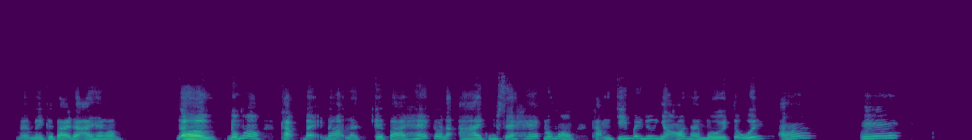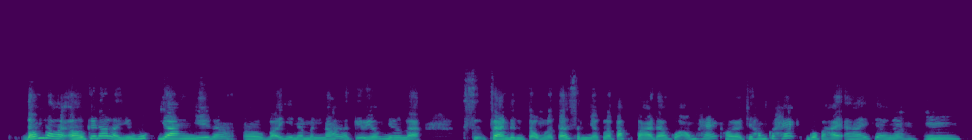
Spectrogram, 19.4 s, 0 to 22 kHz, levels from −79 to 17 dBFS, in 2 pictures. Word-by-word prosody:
Bạn -, -, -8 dB
biết 220 Hz, +2 st, -2 dB
cái 275 Hz, -, -1 dB
bài 185 Hz, -8 st, +3 dB
đó 225 Hz, -, +3 dB
ai 200 Hz, +1 st, -1 dB
hát 235 Hz, +2 st, -1 dB
hông? 210 Hz, -6 st, -4 dB, 0.5 s
Ừ, 235 Hz, -4 st, +8 dB
đúng 275 Hz, +6 st, 0 dB
hông? 320 Hz, -7 st, -1 dB, 0.2 s
Thật, -, -, +3 dB
bạn -, -, -3 dB
đó 265 Hz, +4 st, -3 dB
là 200 Hz, -1 st, -6 dB, 0.2 s
cái 280 Hz, -, 0 dB
bài 200 Hz, -7 st, -1 dB
hát 280 Hz, +10 st, -3 dB
đó 320 Hz, -, -2 dB
là -, -, -5 dB
ai 260 Hz, +2 st, 0 dB
cũng 260 Hz, +2 st, -6 dB
sẽ 265 Hz, -, -2 dB
hát, 305 Hz, +5 st, -6 dB
đúng 295 Hz, +2 st, -4 dB
hông? 245 Hz, -8 st, -2 dB, 0.2 s
Thậm 210 Hz, +3 st, -5 dB
chí 300 Hz, +7 st, -2 dB
mấy 320 Hz, 0 st, -4 dB
đứa 305 Hz, +2 st, -3 dB
nhỏ 280 Hz, -1 st, -2 dB
nà 250 Hz, -7 st, -5 dB
10 190 Hz, -2 st, 0 dB
tuổi, 280 Hz, +9 st, -2 dB, 0.2 s
đó 325 Hz, +10 st, -4 dB, 0.5 s
ừm, 285 Hz, +2 st, -4 dB, 1.3 s
đúng 305 Hz, +7 st, +8 dB
rồi, 330 Hz, -6 st, +5 dB
ừ, 260 Hz, +1 st, +6 dB
cái 340 Hz, -, +2 dB
đó 360 Hz, 0 st, +4 dB
là 260 Hz, -, +3 dB
như 240 Hz, +3 st, +1 dB
quốc 325 Hz, +6 st, 0 dB
dân 265 Hz, -1 st, +6 dB
vậy 240 Hz, 0 st, 0 dB
đó. 280 Hz, +2 st, -4 dB
Ừ, 210 Hz, -1 st, -2 dB
bởi 225 Hz, -, 0 dB
vậy 255 Hz, -, -2 dB
nên 235 Hz, -1 st, -2 dB
mình 205 Hz, -3 st, -3 dB
nói 240 Hz, +7 st, -2 dB
là, 285 Hz, -, -3 dB
kiểu, -, -, -2 dB
giống 275 Hz, +3 st, -2 dB
như 245 Hz, -3 st, -1 dB
là 200 Hz, -6 st, +1 dB, 0.5 s
s -, -, -7 dB
Phan 235 Hz, -2 st, +7 dB
Đình 205 Hz, -4 st, 0 dB
Tùng 170 Hz, 0 st, 0 dB
là 175 Hz, -, -2 dB
tới 240 Hz, +8 st, +2 dB
sinh 265 Hz, -8 st, -3 dB
nhật 190 Hz, -1 st, -4 dB
là 180 Hz, -, +1 dB
bắt 250 Hz, +6 st, +1 dB
bài 190 Hz, -3 st, +1 dB
đó 240 Hz, +2 st, +1 dB
của -, -, -2 dB
ổng 255 Hz, -, -3 dB
hát 290 Hz, +3 st, -5 dB
thôi 225 Hz, -3 st, +1 dB
à, -, -, +1 dB
chứ 275 Hz, -, -2 dB
hổng 260 Hz, +1 st, 0 dB
có 345 Hz, -, -4 dB
hát 345 Hz, -1 st, -1 dB
của 255 Hz, +4 st, +1 dB
bài 190 Hz, -5 st, 0 dB
ai 225 Hz, +2 st, -5 dB
hết 260 Hz, -, -4 dB
trơn 250 Hz, -2 st, -2 dB
á, 275 Hz, -, -4 dB, 0.2 s
ừm. 245 Hz, +3 st, -2 dB
255 Hz, 265 wpm, -25 LUFS, 220-285 Hz, 1.3 s, Ừ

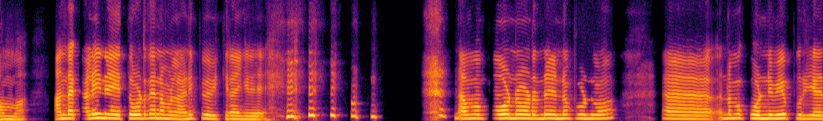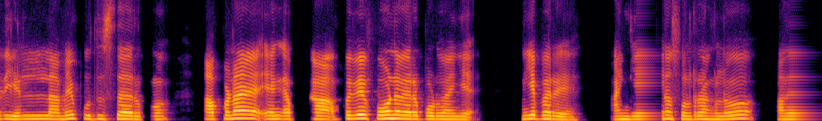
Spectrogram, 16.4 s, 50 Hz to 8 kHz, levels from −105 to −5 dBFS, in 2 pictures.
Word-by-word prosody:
ஆமா. 195 Hz, -1 st, -1 dB, 0.4 s
அந்தக் 255 Hz, +2 st, +4 dB
கலை 255 Hz, +4 st, +5 dB
நயத்தோட 250 Hz, 0 st, +4 dB
தான் 270 Hz, -1 st, +4 dB
நம்மள 235 Hz, -3 st, +2 dB
அனுப்பி 240 Hz, +2 st, -2 dB
வைக்கிறாங்களே! 210 Hz, -3 st, -1 dB, 2.0 s
நாம 250 Hz, +1 st, +3 dB
போன 255 Hz, 0 st, +5 dB
உடனே 245 Hz, +1 st, +3 dB
என்ன 250 Hz, +1 st, +2 dB
பண்ணுவோம்? 250 Hz, +1 st, 0 dB, 0.5 s
அ -, -, +3 dB, 0.6 s
நமக்கு 255 Hz, 0 st, -1 dB
ஒன்னுமே 245 Hz, +1 st, +5 dB
புரியாது. 230 Hz, -2 st, +1 dB, 0.2 s
எல்லாமே 215 Hz, +1 st, -2 dB
புதுசா 220 Hz, 0 st, -2 dB
இருக்கும். 200 Hz, 0 st, -7 dB, 0.5 s
அப்பன்னா 230 Hz, +3 st, +1 dB, 0.3 s
எங் 215 Hz, -1 st, -3 dB
அப் 205 Hz, -, -21 dB, 0.2 s
அ -, -, +3 dB, 0.2 s
அப்பவே 235 Hz, +5 st, +1 dB
ஃபோன 235 Hz, +1 st, +3 dB
வேற 220 Hz, 0 st, +2 dB
போடுவாங்கே. 195 Hz, -2 st, -1 dB, 0.5 s
இங்க 235 Hz, +2 st, +1 dB
பாரு! 205 Hz, -4 st, +1 dB, 0.5 s
அங்கே 200 Hz, 0 st, -2 dB, 0.2 s
என்ன 230 Hz, 0 st, -1 dB
சொல்றாங்களோ! 205 Hz, +1 st, -2 dB, 0.5 s
அத 195 Hz, 0 st, -6 dB
225 Hz, 125 wpm, -20 LUFS, 200-245 Hz, 2.0 s, கலை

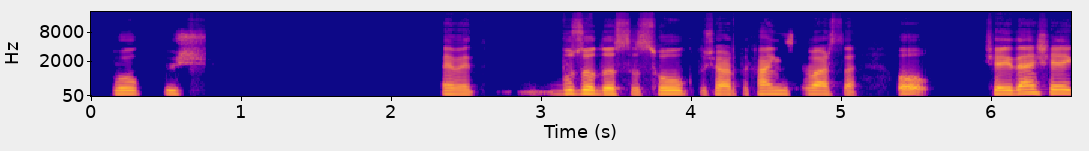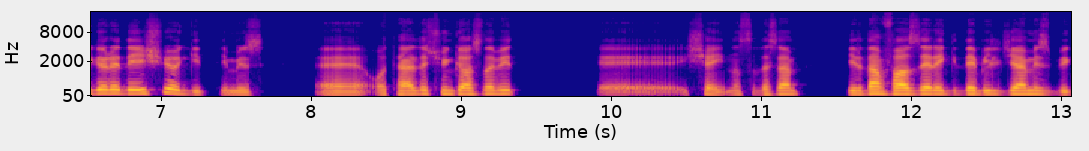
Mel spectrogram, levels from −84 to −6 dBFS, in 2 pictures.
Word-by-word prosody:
Soğuk 140 Hz, -1 st, 0 dB
duş. 140 Hz, -1 st, -5 dB, 1.6 s
Evet. 130 Hz, -4 st, 0 dB, 0.3 s
Buz 165 Hz, -6 st, -4 dB
odası, 135 Hz, -4 st, +4 dB
soğuk 145 Hz, +2 st, +1 dB
duş, 130 Hz, -, -11 dB
artık 130 Hz, +1 st, 0 dB
hangisi 145 Hz, -2 st, 0 dB
varsa. 135 Hz, -3 st, +1 dB, 0.3 s
O -, -, +2 dB, 0.4 s
şeyden 155 Hz, +4 st, +4 dB
şeye 170 Hz, -1 st, +3 dB
göre 170 Hz, 0 st, +3 dB
değişiyor, 170 Hz, +2 st, +3 dB
gittiğimiz, 125 Hz, -3 st, -7 dB, 0.4 s
eee, 120 Hz, -1 st, -2 dB
otelde 130 Hz, +3 st, 0 dB
çünkü 150 Hz, +1 st, -1 dB
aslında 150 Hz, +2 st, 0 dB
bir, 155 Hz, -1 st, 0 dB, 0.5 s
eee, -, -, -10 dB
şey, 125 Hz, -4 st, -4 dB
nasıl 125 Hz, 0 st, -12 dB
desem, 145 Hz, +3 st, 0 dB, 0.3 s
birden 155 Hz, +4 st, +4 dB
fazla 145 Hz, -1 st, +5 dB
yere 145 Hz, -1 st, +5 dB
gidebileceğimiz 135 Hz, 0 st, 0 dB
bir 125 Hz, -, -3 dB
140 Hz, 140 wpm, -24 LUFS, 130-155 Hz, 1.6 s, fazla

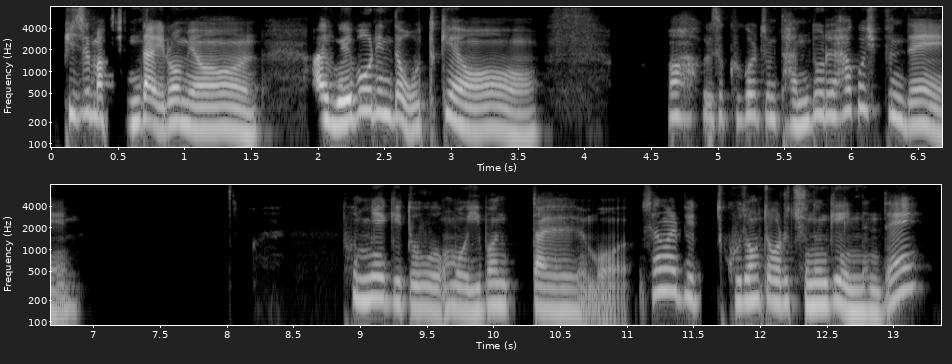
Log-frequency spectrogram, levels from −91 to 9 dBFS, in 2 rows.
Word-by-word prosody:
빚을 265 Hz, 0 st, 0 dB
막 225 Hz, -2 st, +3 dB
진다 200 Hz, +1 st, +5 dB
이러면 160 Hz, -6 st, +3 dB, 0.4 s
아 220 Hz, -, +7 dB
외벌이인데 250 Hz, +4 st, +7 dB
어떡해요? 160 Hz, -, 0 dB, 1.0 s
아 245 Hz, +1 st, -2 dB
그래서 235 Hz, -, -8 dB
그걸 245 Hz, +2 st, -5 dB
좀 225 Hz, -1 st, -4 dB
단도리를 240 Hz, +7 st, -1 dB
하고 295 Hz, +2 st, -2 dB
싶은데 190 Hz, -, -2 dB, 2.0 s
돈 205 Hz, -1 st, 0 dB
얘기도 165 Hz, -7 st, -3 dB
뭐 155 Hz, -1 st, -3 dB
이번 165 Hz, +3 st, -2 dB
달 145 Hz, -2 st, -3 dB
뭐 105 Hz, -1 st, -9 dB, 0.2 s
생활비 255 Hz, -6 st, -3 dB, 0.2 s
고정적으로 195 Hz, -1 st, -1 dB
주는 175 Hz, -2 st, 0 dB
게 190 Hz, +1 st, 0 dB
있는데 165 Hz, -, -2 dB
190 Hz, 255 characters per minute, -22 LUFS, 155-230 Hz, 2.0 s, 아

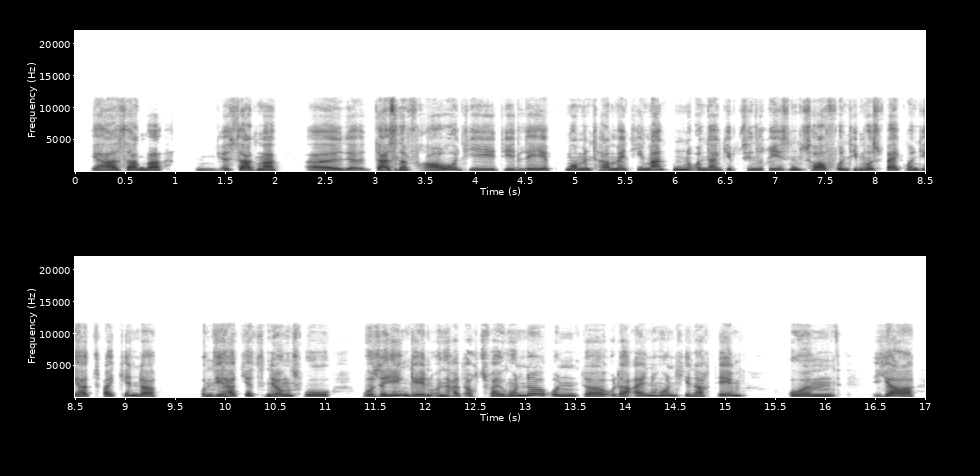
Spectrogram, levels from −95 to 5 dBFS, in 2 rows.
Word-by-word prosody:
Ja, 155 Hz, +8 st, +2 dB
sagen 190 Hz, -1 st, +1 dB
wir 180 Hz, 0 st, +5 dB, 0.3 s
hm, 275 Hz, 0 st, -12 dB
ich 175 Hz, -7 st, -6 dB
sage 185 Hz, 0 st, +4 dB
mal, 175 Hz, -1 st, +5 dB, 0.3 s
äh 145 Hz, +3 st, +1 dB
d -, -, -2 dB
äh, 120 Hz, +1 st, -4 dB
da 185 Hz, -1 st, +4 dB
ist' 190 Hz, -, 0 dB
ne 205 Hz, -, +2 dB
Frau, 155 Hz, -, +1 dB
die 205 Hz, -4 st, -5 dB
die 190 Hz, +3 st, -7 dB
lebt 175 Hz, +9 st, -2 dB
momentan 220 Hz, +1 st, -1 dB
mit 245 Hz, +2 st, -1 dB
jemandem 250 Hz, +2 st, +3 dB
und 185 Hz, -10 st, -5 dB
dann 175 Hz, -1 st, -2 dB
gibt 185 Hz, 0 st, -7 dB
sie 160 Hz, -, -8 dB
'n 150 Hz, -, -3 dB
riesen 235 Hz, -, +1 dB
Zoff 225 Hz, +2 st, +1 dB
und 165 Hz, 0 st, -3 dB
die 185 Hz, -, -7 dB
muss 230 Hz, +4 st, -2 dB
weg 210 Hz, +4 st, +1 dB
und 200 Hz, -3 st, -4 dB
die 185 Hz, 0 st, -1 dB
hat 185 Hz, -, -1 dB
2 195 Hz, +1 st, -1 dB
Kinder. 240 Hz, -, +1 dB, 0.4 s
Und 170 Hz, +2 st, -4 dB
die 190 Hz, -1 st, +1 dB
hat 170 Hz, +1 st, -2 dB
jetzt 180 Hz, -1 st, -4 dB
nirgendswo, 190 Hz, +1 st, +1 dB, 0.3 s
wo 180 Hz, 0 st, -1 dB
sie 190 Hz, +2 st, +3 dB
hingehen 265 Hz, -, +5 dB
und 155 Hz, +1 st, -4 dB
hat 160 Hz, -, -6 dB
auch 155 Hz, -, -7 dB
2 165 Hz, -2 st, -4 dB
Hunde 275 Hz, -, +4 dB
und, 205 Hz, -1 st, -3 dB
äh 175 Hz, -2 st, +1 dB
oder 155 Hz, -1 st, -4 dB
einen 255 Hz, +3 st, +1 dB
Hund, 270 Hz, -1 st, +3 dB
je 185 Hz, -, -5 dB
nachdem. 230 Hz, +10 st, 0 dB, 0.4 s
Und 205 Hz, +1 st, 0 dB, 0.3 s
ja, 210 Hz, -3 st, +2 dB
195 Hz, 205 wpm, -25 LUFS, 175-235 Hz, 0.4 s, wir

